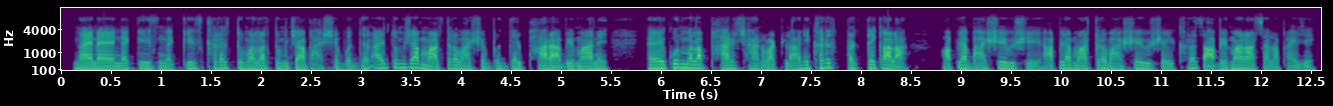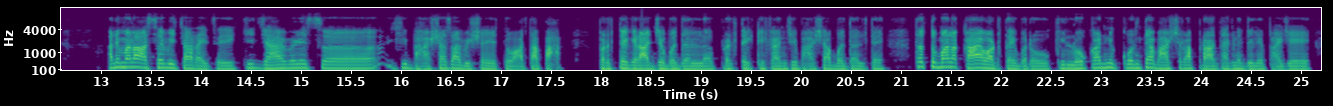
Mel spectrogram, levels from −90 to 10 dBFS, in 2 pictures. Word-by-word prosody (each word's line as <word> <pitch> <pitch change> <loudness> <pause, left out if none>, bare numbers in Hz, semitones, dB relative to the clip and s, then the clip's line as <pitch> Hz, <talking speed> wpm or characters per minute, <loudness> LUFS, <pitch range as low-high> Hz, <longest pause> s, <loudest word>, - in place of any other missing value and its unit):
नाही, 130 -1 +4
नाही. 125 -1 +3
नक्कीच, 125 +2 -3
नक्कीच. 130 +2 -5
खरंच 145 +1 -3
तुम्हाला 135 -1 0
तुमच्या 130 +1 0
भाषेबद्दल 125 +4 -6
आणि 165 - -1
तुमच्या 175 0 +1
मातृभाषेबद्दल 130 -1 -1
फार 130 +2 +2
अभिमान 125 0 +2
आहे. 120 - -2 0.4
हे 150 +1 +2
ऐकून 165 +2 0
मला 160 0 +4
फार 135 +2 +1
छान 120 -1 -3
वाटलं. 115 +2 -2
आणि 135 +3 -1
खरंच 180 +2 -1
प्रत्येकाला 140 -4 +2 0.4
आपल्या 140 +5 +1
भाषेविषयी, 120 0 -2
आपल्या 140 +5 -2
मातृभाषेविषयी 120 -1 -2
खरंच 155 0 -6
अभिमान 130 +5 +1
असायला 115 -2 -5
पाहिजे. 105 +2 -8 0.6
आणि 190 +3 +2
मला 205 0 +6
असं 185 0 +2
विचारायच 145 -7 0
आहे, 130 0 -1
की 170 - -3
ज्यावेळेस 160 +2 0
अ, 155 - +1 0.7
ही 170 - -2
भाषाचा 145 +4 0
विषय 130 +2 -2
येतो, 120 0 -4
आता 125 +4 +2
पहा - - +2 0.4
प्रत्येक 140 +2 +2
राज्य 135 0 +5
बदललं, 125 -1 0
प्रत्येक 130 +1 -3
ठिकाणची 130 0 -1
भाषा 115 +4 -2
बदलते. 125 +1 -3 0.3
तर 220 - +3
तुम्हाला 210 0 +6
काय 170 +1 +9
वाटतं 145 -4 +3
आहे 130 - +2
बरं 125 0 -4
हो, 125 0 -2
की 150 -1 -1
लोकांनी 175 +5 +2
कोणत्या 170 +2 +2
भाषेला 145 0 +2
प्राधान्य 130 0 +1
दिले 130 0 -2
पाहिजे? 120 +2 -2
130 Hz, 155 wpm, -22 LUFS, 125-150 Hz, 0.7 s, काय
